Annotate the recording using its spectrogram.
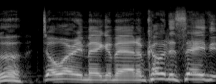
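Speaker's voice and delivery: panting, out of breath. Calling out to mega man while on the way, panting, out of breath. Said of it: "*huff huff huff*".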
